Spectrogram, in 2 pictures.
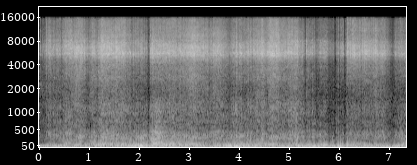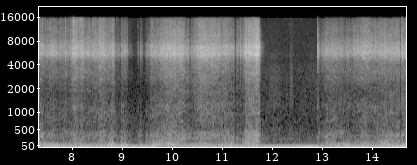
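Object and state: Stainless steel mesh sieve scratched.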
